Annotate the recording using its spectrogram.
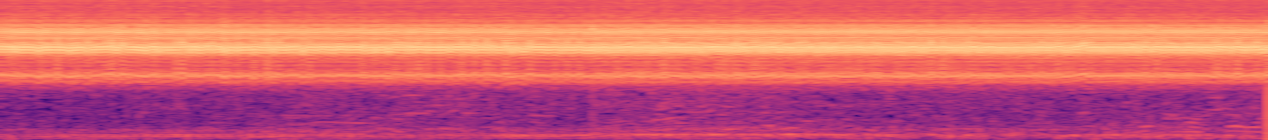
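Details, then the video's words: Outdoor cicada chorus: an unbroken, shrill electric hum at a constant loudness from start to finish, with no pauses or changes in pitch and no other clear sounds. "Circade chirping noise"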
